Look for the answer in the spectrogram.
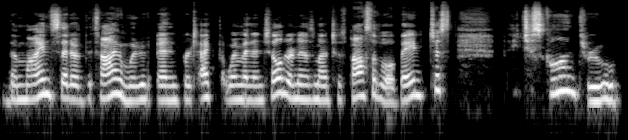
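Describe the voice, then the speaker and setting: A woman's voice: mid-range voice, moderate pace, no room sound. Emphatic woman in casual discussion, close dry sound. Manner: emphatic, repeats points for stress. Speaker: podcast co-host.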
